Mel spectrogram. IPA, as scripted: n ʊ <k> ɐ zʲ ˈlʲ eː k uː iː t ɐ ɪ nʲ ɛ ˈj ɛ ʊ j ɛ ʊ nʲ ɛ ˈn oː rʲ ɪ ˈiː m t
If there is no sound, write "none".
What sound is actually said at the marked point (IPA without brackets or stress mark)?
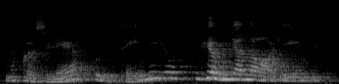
k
